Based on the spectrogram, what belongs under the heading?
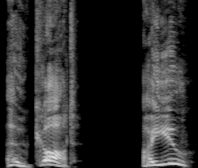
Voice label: generic male ethnic; Voices; lucius ii the prophecy

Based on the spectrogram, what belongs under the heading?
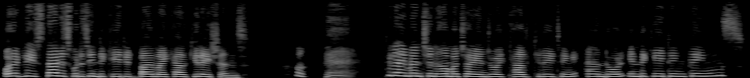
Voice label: English Voice

